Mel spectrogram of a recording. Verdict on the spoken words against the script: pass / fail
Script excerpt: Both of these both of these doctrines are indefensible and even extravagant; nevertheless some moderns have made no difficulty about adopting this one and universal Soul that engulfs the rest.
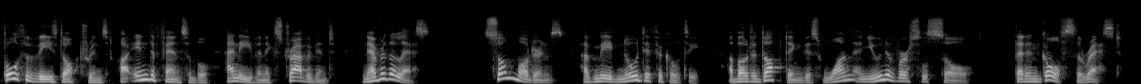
fail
